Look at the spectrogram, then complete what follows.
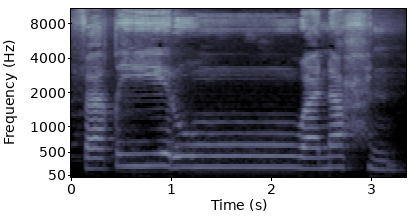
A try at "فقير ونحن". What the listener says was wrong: এবার ঠিক আছে।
